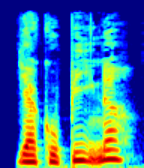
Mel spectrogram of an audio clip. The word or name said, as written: jakobiner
